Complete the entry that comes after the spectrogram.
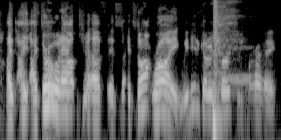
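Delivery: high-pitched imitation of a stammering grandma; flustered grandma. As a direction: play a grandma pleading in distress. Grandma's flustered answer to angry grandson.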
